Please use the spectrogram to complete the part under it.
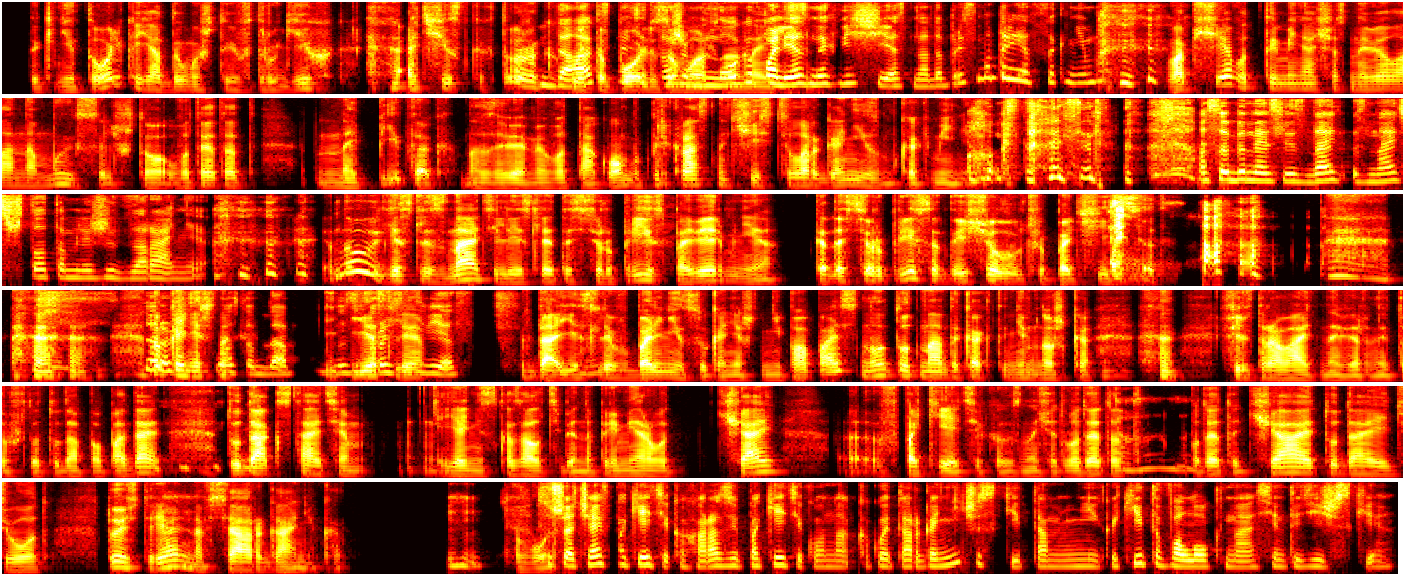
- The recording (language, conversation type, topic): Russian, podcast, Как ты начал(а) жить более экологично?
- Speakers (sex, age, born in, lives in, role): female, 40-44, Russia, Italy, host; male, 45-49, Ukraine, United States, guest
- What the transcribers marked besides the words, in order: chuckle; background speech; laugh; laughing while speaking: "О, кстати д"; chuckle; tapping; chuckle; laugh; chuckle; sniff; chuckle; chuckle; surprised: "А"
